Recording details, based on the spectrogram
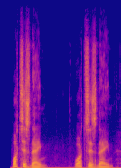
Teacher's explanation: even RP speakers drop their H's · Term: H dropping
